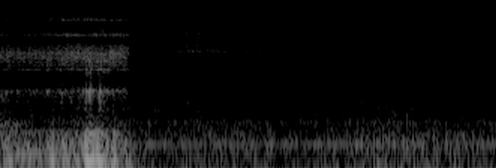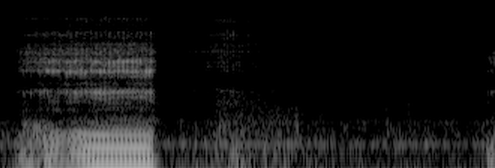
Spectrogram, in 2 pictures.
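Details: Norman the St. Bernard sleeping off a long day of playing outside: a short snort, a long stretch of soft breathing, then a loud, throaty, vibrating snore over a second long, followed by a breathy exhale.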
